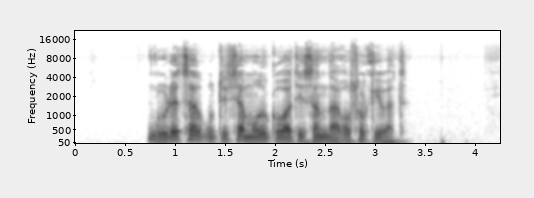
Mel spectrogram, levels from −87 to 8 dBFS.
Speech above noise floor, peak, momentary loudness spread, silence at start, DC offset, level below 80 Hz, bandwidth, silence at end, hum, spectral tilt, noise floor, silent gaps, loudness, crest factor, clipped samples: 49 dB; -6 dBFS; 10 LU; 0.75 s; under 0.1%; -50 dBFS; 15 kHz; 0.95 s; none; -3.5 dB/octave; -72 dBFS; none; -22 LUFS; 18 dB; under 0.1%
